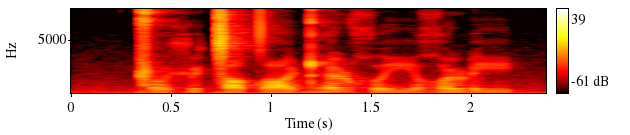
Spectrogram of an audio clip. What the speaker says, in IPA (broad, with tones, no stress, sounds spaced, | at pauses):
ǁ o˩ ʃ ʏ˧ ǀ e˧ tˤ iː˩ ɖʱ ɛ˥ ɭ χʷ iː˩ ʁʷ ɛ˧ ɭ ɽ i˧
